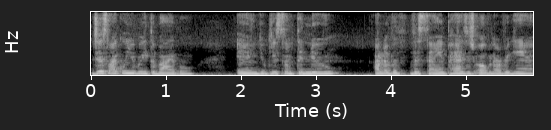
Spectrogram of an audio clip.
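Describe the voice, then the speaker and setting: The delivery is somewhat breathy, with fairly even intonation. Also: woman. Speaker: prophetic content creator. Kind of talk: sermon-style vlog. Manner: casual, conversational.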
